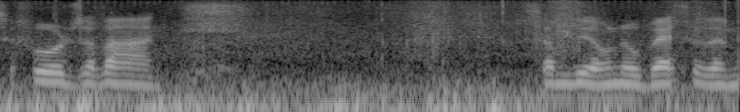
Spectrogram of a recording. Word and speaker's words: Avon: derry and i'm now at the ford's of anne it's pronounced and as far as i'm aware after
